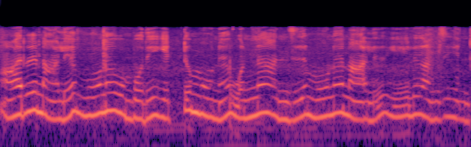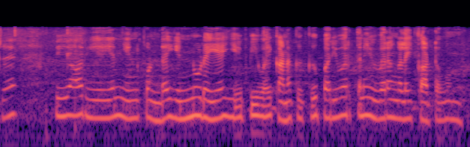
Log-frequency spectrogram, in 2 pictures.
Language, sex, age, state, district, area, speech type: Tamil, female, 18-30, Tamil Nadu, Thanjavur, rural, read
